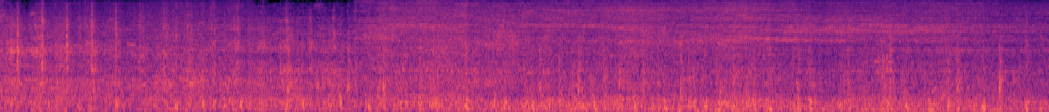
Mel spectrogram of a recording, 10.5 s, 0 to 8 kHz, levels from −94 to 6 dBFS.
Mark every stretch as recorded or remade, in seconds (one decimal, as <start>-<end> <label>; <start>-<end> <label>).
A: 0.0-6.0 recorded; 6.0-6.6 remade; 6.6-10.5 recorded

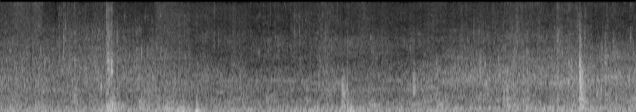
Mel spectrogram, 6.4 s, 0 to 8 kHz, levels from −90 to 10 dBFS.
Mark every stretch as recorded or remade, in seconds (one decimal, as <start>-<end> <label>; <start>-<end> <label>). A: 0.0-1.7 recorded; 1.7-2.5 remade; 2.5-3.6 recorded; 3.6-4.6 remade; 4.6-6.4 recorded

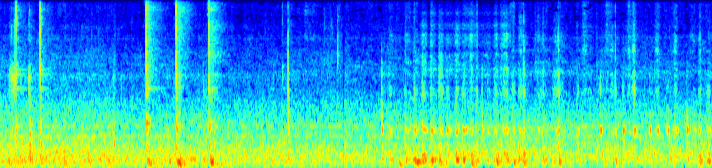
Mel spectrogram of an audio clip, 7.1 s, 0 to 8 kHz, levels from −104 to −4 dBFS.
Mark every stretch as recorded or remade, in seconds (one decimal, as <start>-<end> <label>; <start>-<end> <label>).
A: 0.0-4.2 recorded; 4.2-5.1 remade; 5.1-7.1 recorded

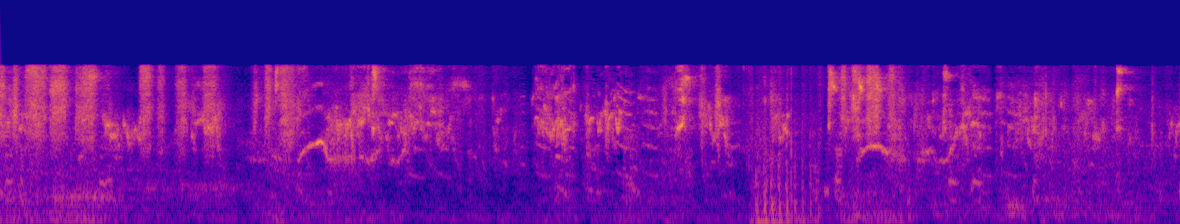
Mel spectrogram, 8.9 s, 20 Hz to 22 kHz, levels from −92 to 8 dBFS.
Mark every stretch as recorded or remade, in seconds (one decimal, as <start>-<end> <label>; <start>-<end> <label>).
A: 0.0-3.9 remade; 3.9-4.8 recorded; 4.8-8.9 remade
